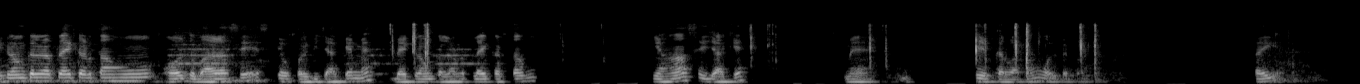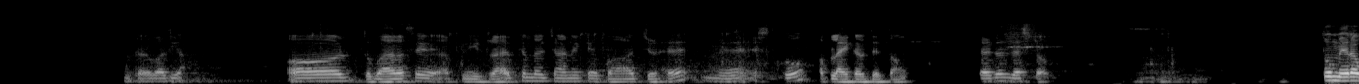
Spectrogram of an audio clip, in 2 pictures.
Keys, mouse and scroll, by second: 0.6 click, 4.2 ctrl+BackSpace, 5.0 click, 7.4 ctrl+shift+s, 8.6 Tab, 9.7 j, 10.2 Return, 12.7 click, 16.7 click, 21.2 right click, 22.7 click.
